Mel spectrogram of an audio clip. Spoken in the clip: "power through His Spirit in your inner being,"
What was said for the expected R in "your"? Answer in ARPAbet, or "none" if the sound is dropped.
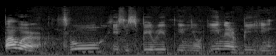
R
